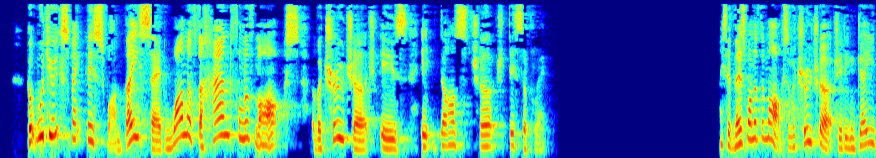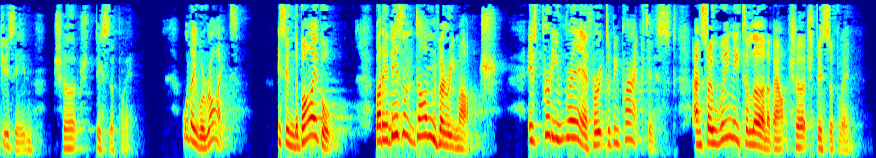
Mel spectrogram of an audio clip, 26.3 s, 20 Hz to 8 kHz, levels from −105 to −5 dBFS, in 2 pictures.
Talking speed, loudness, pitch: 160 wpm, -22 LUFS, 220 Hz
